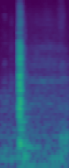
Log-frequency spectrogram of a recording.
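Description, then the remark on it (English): A car's steering wheel being adjusted lower: one sharp mechanical clunk, then a low, steady hum inside the vehicle and a faint second click at the end. No one speaks. “The Natterhorn barred my car yesterday, and the wheel is adjusted lower. That is a come on, mom. There we go. I'm trying to fix this wheel right now.”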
